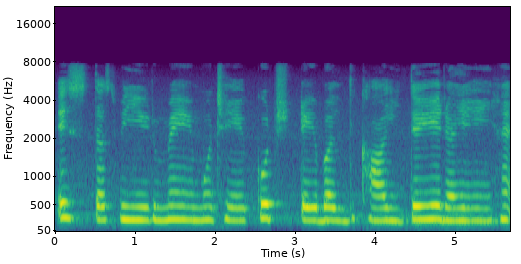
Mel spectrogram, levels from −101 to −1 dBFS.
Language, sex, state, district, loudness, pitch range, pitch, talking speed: Hindi, female, Madhya Pradesh, Katni, -15 LUFS, 220-240 Hz, 230 Hz, 105 wpm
